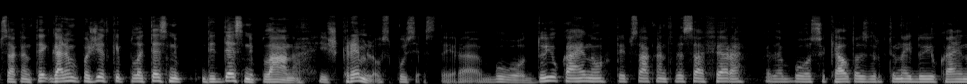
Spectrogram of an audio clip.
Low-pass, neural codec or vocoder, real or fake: 9.9 kHz; none; real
